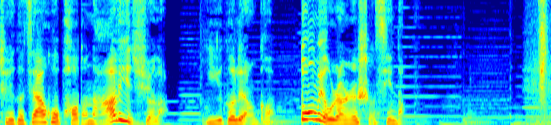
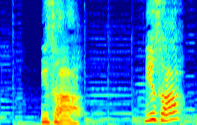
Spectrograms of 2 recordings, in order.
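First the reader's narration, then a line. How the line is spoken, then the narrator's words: Calling out. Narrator (Chinese): 万晨对着附近喊道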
